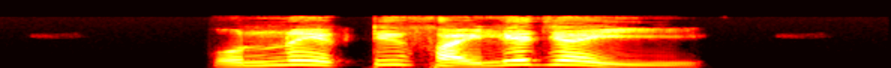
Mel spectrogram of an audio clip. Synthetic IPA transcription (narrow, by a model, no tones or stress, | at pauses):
onːəek̚ʈifajled͡ʒaiː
